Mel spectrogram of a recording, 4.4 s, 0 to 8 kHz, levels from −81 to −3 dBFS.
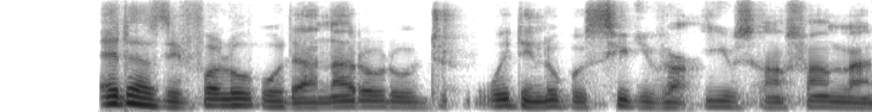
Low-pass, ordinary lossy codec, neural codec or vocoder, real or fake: none; none; codec, 16 kHz, 0.8 kbps, ZipCodec; fake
